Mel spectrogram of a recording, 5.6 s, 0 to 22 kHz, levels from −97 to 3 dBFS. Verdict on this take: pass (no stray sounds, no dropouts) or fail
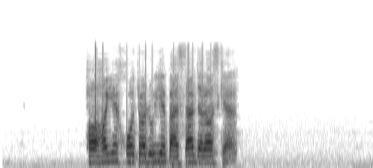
pass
